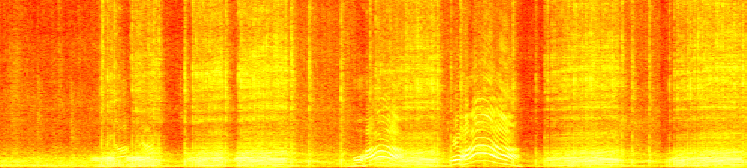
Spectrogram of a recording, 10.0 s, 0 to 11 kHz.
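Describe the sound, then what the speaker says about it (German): A brand-new small two-stroke engine on a French Motobecane Mobyx moped revs loudly and repeatedly, rising and falling in pitch, while a nearby voice cheers excitedly between the revs. "wir hören jetzt 2022 das erste Mal diesen Motor"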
